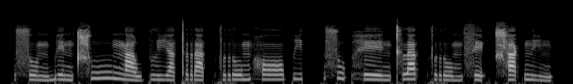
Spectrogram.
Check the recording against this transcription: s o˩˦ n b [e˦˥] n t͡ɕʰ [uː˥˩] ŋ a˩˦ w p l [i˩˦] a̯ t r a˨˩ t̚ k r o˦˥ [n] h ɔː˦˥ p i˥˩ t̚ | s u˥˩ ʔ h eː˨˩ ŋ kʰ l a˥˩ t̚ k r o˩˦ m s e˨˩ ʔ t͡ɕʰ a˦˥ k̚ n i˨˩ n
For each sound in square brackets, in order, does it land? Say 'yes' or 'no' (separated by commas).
no, yes, yes, no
